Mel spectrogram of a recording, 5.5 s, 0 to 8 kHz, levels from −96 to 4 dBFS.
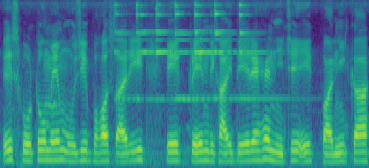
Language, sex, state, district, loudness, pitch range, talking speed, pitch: Hindi, male, Madhya Pradesh, Katni, -16 LUFS, 145-160 Hz, 175 wpm, 150 Hz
